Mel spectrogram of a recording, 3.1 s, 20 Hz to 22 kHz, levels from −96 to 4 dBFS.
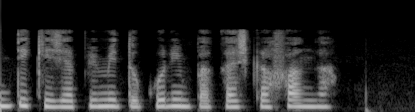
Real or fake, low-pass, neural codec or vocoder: real; 7.2 kHz; none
